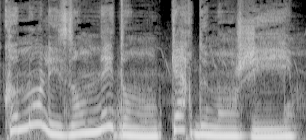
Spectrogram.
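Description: A woman's voice: medium pitch, big pitch swings, a little fast, warm tone, a little hiss or hum, natural voice. A woman voicing a sly, hungry female weasel who sweet-talks and sneers in a children's storybook. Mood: coaxing. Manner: sugary then sneering, snickering.

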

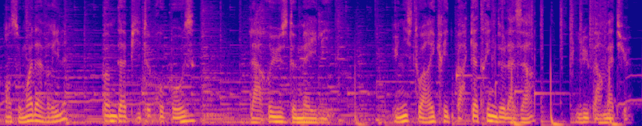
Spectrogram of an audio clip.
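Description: A man calmly reading a children's story aloud in a measured, scripted narration. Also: fairly low pitch, music in the background.

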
